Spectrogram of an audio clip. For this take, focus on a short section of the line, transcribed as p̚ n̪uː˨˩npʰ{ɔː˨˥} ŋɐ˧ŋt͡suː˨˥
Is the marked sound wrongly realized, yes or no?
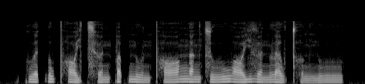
no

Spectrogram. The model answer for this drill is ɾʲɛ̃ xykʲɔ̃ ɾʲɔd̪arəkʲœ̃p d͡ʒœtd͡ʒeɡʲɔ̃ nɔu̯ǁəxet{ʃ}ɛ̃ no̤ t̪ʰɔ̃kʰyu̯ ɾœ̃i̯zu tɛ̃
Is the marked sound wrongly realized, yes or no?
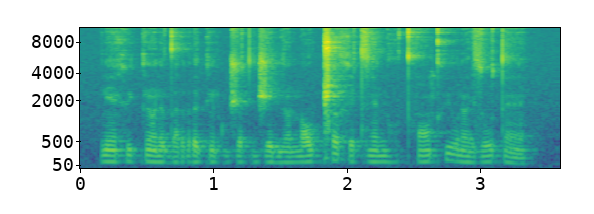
yes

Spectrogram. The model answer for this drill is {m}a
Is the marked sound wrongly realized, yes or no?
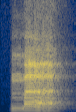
no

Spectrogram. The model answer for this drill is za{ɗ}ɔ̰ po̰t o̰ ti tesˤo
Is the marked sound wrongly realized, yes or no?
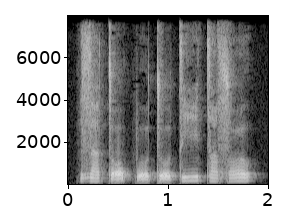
yes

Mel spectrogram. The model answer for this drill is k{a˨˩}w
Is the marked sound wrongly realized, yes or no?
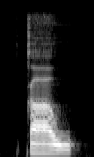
yes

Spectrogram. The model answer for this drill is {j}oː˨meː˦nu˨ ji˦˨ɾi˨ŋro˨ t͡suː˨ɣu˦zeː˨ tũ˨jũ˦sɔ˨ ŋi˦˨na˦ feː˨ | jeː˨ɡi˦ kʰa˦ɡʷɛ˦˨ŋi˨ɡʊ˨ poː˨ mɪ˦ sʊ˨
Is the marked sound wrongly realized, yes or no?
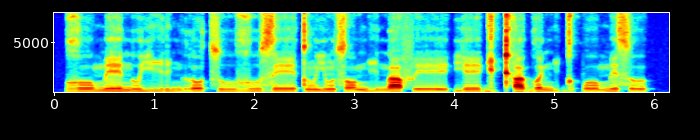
yes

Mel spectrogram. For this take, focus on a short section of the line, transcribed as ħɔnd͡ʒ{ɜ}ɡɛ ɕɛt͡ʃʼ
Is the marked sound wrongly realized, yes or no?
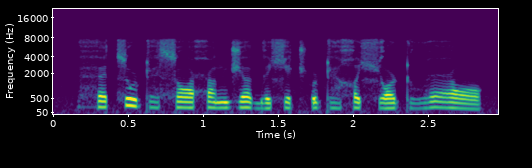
no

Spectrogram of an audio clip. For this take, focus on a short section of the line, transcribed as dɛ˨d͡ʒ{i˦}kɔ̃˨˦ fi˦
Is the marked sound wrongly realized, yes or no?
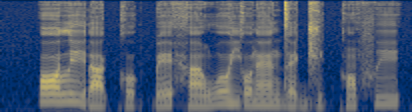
yes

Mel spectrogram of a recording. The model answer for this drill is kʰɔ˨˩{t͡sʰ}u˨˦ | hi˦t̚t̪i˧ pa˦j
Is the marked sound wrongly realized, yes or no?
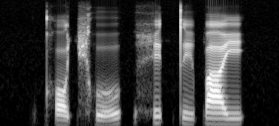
yes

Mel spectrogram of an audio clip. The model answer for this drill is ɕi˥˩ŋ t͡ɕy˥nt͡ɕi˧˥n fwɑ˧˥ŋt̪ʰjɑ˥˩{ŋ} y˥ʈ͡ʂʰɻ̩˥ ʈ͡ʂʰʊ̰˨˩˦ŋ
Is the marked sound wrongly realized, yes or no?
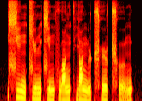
no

